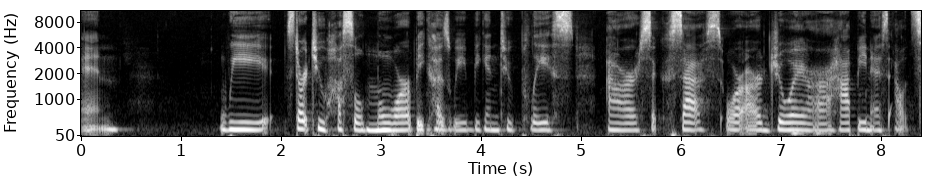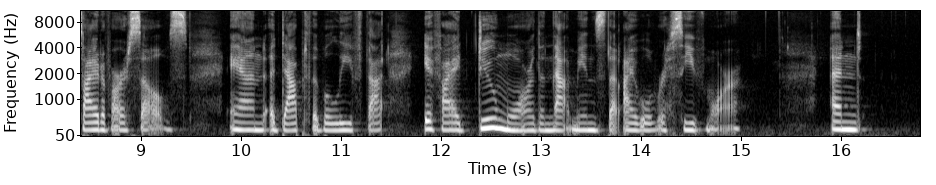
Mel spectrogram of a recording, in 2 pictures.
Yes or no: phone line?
no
